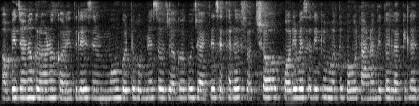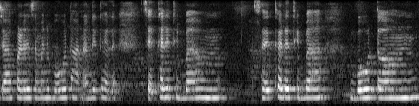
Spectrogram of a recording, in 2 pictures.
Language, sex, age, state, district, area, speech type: Odia, female, 18-30, Odisha, Ganjam, urban, spontaneous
